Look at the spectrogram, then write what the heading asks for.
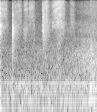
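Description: An equation is being written with a soft, continuous scratching and rubbing. Two sharper taps stand out, one near the start and one a little later.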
